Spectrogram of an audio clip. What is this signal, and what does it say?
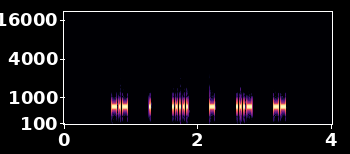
Morse code, heard as a keyed tone, about 46 wpm, spaced as for 21 wpm, 700 Hz. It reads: KE5TVM
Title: USA Call Signs - 4x Character Spacing - 45wpm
